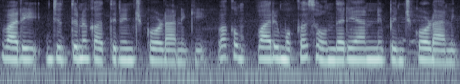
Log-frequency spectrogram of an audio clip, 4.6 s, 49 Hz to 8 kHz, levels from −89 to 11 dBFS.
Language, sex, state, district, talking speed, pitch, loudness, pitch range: Telugu, female, Andhra Pradesh, Visakhapatnam, 115 wpm, 215 Hz, -15 LUFS, 205-225 Hz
